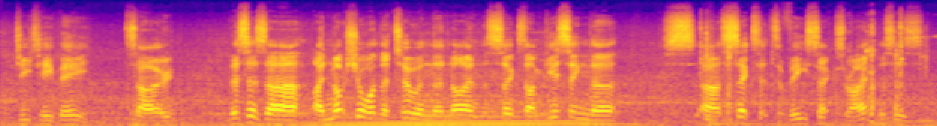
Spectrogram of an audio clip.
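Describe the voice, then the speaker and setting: A man speaks with a New Zealand accent. There is audible room echo and noticeable background noise. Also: moderate pace. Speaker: car reviewer, channel host. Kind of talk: casual car review chat. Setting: in a car. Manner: loud, shouting over engine.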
